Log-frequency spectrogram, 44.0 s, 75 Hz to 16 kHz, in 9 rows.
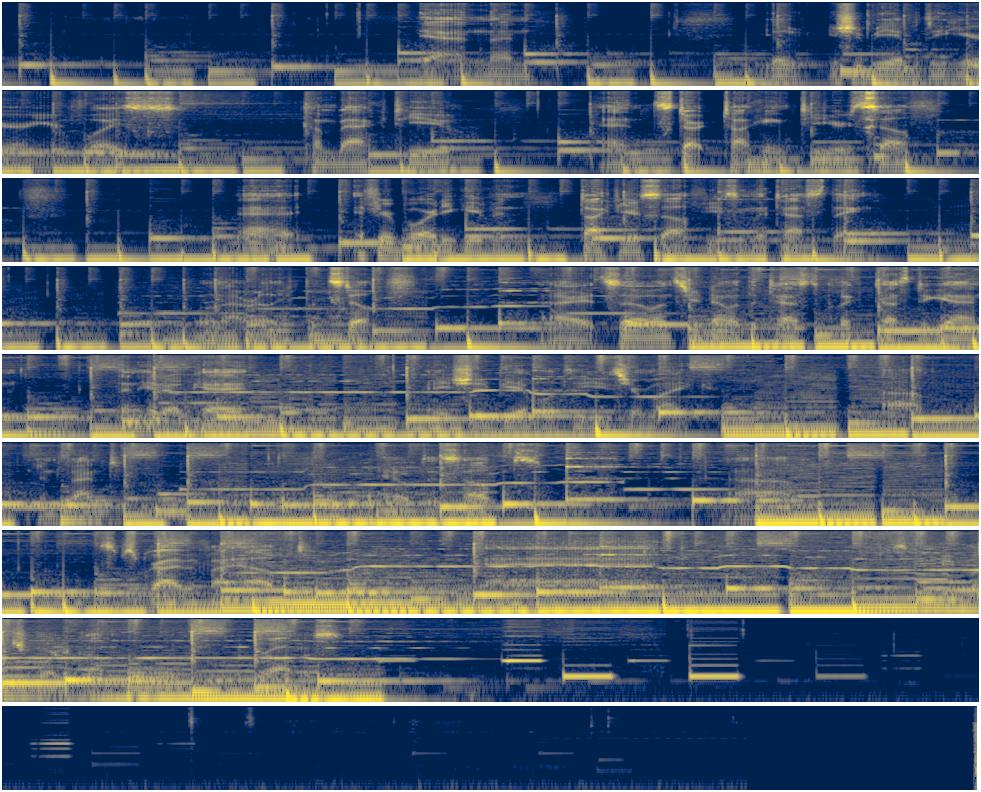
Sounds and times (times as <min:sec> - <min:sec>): Music of Africa: 0:06.8 - 0:37.0.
